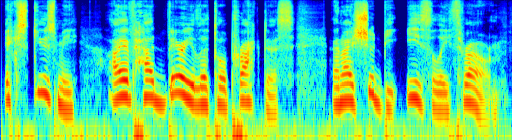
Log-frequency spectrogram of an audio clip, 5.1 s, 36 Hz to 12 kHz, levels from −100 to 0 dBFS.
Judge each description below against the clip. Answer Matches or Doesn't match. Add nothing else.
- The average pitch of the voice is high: Doesn't match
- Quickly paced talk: Doesn't match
